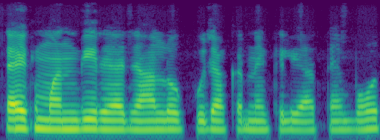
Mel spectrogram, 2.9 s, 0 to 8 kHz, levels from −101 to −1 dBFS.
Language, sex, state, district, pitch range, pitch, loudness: Hindi, male, Jharkhand, Jamtara, 145-155 Hz, 150 Hz, -21 LUFS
